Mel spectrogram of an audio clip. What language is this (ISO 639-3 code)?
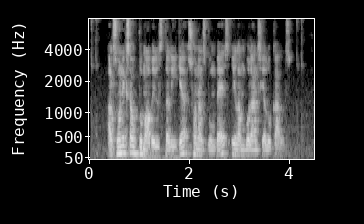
cat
